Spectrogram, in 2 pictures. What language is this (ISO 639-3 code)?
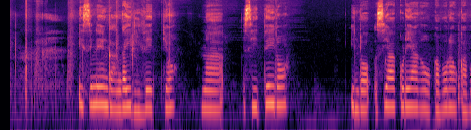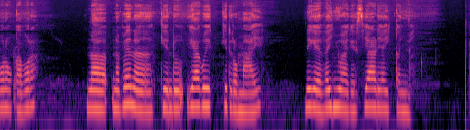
kik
